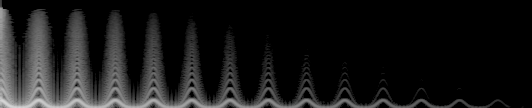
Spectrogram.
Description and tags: Tonic Kick with tail delay
This is a Kick with tail delay sample. It was created using the electronic VST instrument Micro Tonic from Sonic Charge. Ideal for constructing electronic drumloops...
electronic, drum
